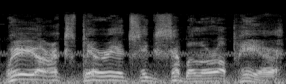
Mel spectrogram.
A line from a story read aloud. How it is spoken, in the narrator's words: Akbar growls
